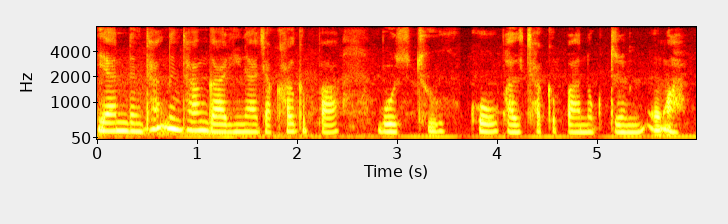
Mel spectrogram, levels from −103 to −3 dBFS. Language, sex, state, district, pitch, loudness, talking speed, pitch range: Garo, female, Meghalaya, West Garo Hills, 205 Hz, -17 LUFS, 90 wpm, 195-225 Hz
